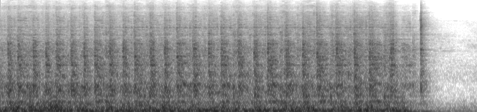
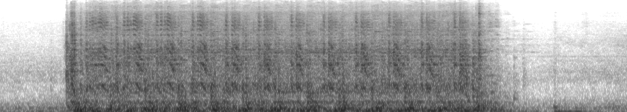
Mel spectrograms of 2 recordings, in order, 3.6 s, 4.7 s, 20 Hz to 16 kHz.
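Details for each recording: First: 1994 Polaris SLT 750 jet ski with bad pistons, cranked with a compression gauge in cylinder 1 reading 60–70 psi: fast, even starter chatter with weak pulses and no firing; low compression. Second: 1994 Polaris SLT 750 jetski, cylinder 2 compression test: brisk, even starter cranking about three beats per second, gauge reads about 120 psi (cylinder 1 read 60-70); compression on this cylinder normal.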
